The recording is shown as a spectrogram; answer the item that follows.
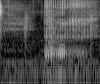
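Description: A man's low, creaky hum of hesitation, lasting just under a second and starting about a second in. A short click comes at the very start.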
